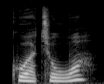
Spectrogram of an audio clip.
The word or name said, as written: kurator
